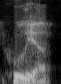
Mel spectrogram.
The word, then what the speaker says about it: Julia: Julia, I'm pronouncing, yes, great, Julia. I'm just correcting my Spanish-ish pronunciation. It's a beautiful name.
